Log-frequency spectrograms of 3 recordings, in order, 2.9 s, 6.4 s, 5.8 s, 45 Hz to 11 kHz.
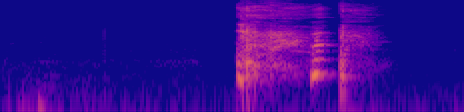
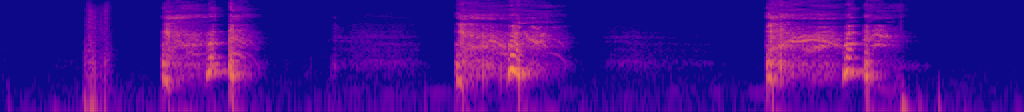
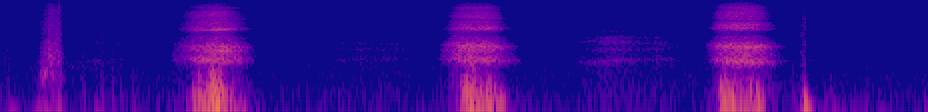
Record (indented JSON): {
  "cough_length": "2.9 s",
  "cough_amplitude": 4999,
  "cough_signal_mean_std_ratio": 0.34,
  "three_cough_length": "6.4 s",
  "three_cough_amplitude": 9352,
  "three_cough_signal_mean_std_ratio": 0.38,
  "exhalation_length": "5.8 s",
  "exhalation_amplitude": 3150,
  "exhalation_signal_mean_std_ratio": 0.34,
  "survey_phase": "alpha (2021-03-01 to 2021-08-12)",
  "age": "18-44",
  "gender": "Male",
  "wearing_mask": "No",
  "symptom_cough_any": true,
  "symptom_fatigue": true,
  "symptom_fever_high_temperature": true,
  "symptom_headache": true,
  "symptom_onset": "2 days",
  "smoker_status": "Ex-smoker",
  "respiratory_condition_asthma": false,
  "respiratory_condition_other": false,
  "recruitment_source": "Test and Trace",
  "submission_delay": "1 day",
  "covid_test_result": "Positive",
  "covid_test_method": "RT-qPCR",
  "covid_ct_value": 24.8,
  "covid_ct_gene": "ORF1ab gene"
}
